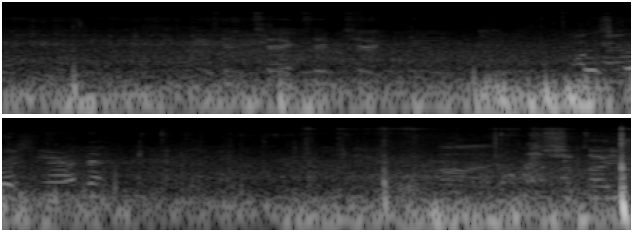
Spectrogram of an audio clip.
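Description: Distant shouts of soccer players calling to each other across the field, over a low rumble of wind on the microphone, with a ball kicked near the end.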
